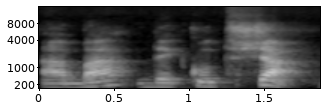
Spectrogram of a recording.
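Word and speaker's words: Abba de qudsha: La forma más correcta de decirlo sería, como esto es una palabra aramea, Abba. Entonces, Abba de Kutsha.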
